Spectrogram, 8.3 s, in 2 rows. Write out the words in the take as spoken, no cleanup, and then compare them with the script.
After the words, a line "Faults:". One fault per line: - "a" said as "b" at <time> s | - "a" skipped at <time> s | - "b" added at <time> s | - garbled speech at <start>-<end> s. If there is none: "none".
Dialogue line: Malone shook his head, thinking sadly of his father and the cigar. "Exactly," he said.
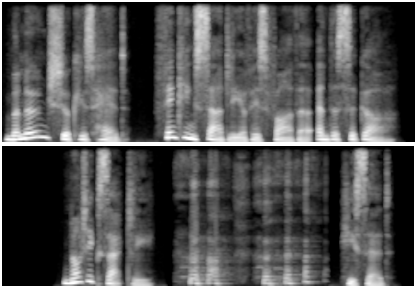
Malone shook his head, thinking sadly of his father and the cigar. "Not exactly," he said.
Faults:
- "Not" added at 4.7 s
